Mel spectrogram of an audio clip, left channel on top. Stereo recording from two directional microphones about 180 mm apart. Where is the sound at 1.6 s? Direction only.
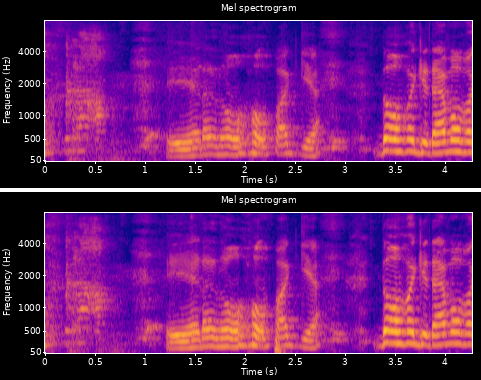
55° right (ahead or behind).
